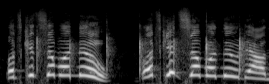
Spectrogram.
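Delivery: high and loud rallying call; hyped call-out. Real, not acted. Host rallies stream chat to comment, high and loud. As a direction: pump up the chat.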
